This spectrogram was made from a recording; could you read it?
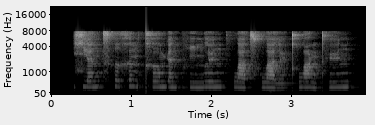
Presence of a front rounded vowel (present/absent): present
